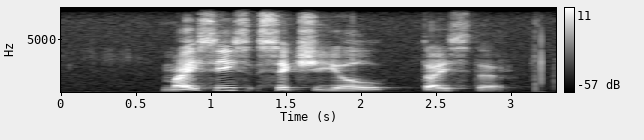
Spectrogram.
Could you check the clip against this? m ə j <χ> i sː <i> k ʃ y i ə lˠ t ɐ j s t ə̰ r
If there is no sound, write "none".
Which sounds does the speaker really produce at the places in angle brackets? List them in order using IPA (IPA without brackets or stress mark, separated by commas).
s, ɛ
